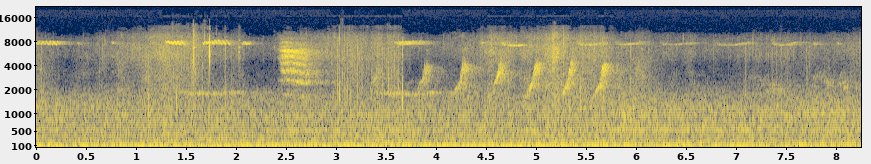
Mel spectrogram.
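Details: Golden-crowned Kinglets calling in trees at Mill Pond Park on a freezing, sunny winter day: very high, thin short notes repeated through the stretch, with lower upslurred chirps from another bird midway, and steady low wind rumble.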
